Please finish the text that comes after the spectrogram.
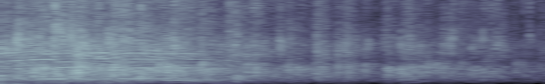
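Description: Audience applause fills the whole stretch, a dense steady patter of many hands clapping, loud at first and easing slightly toward the end, with no voices standing out.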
